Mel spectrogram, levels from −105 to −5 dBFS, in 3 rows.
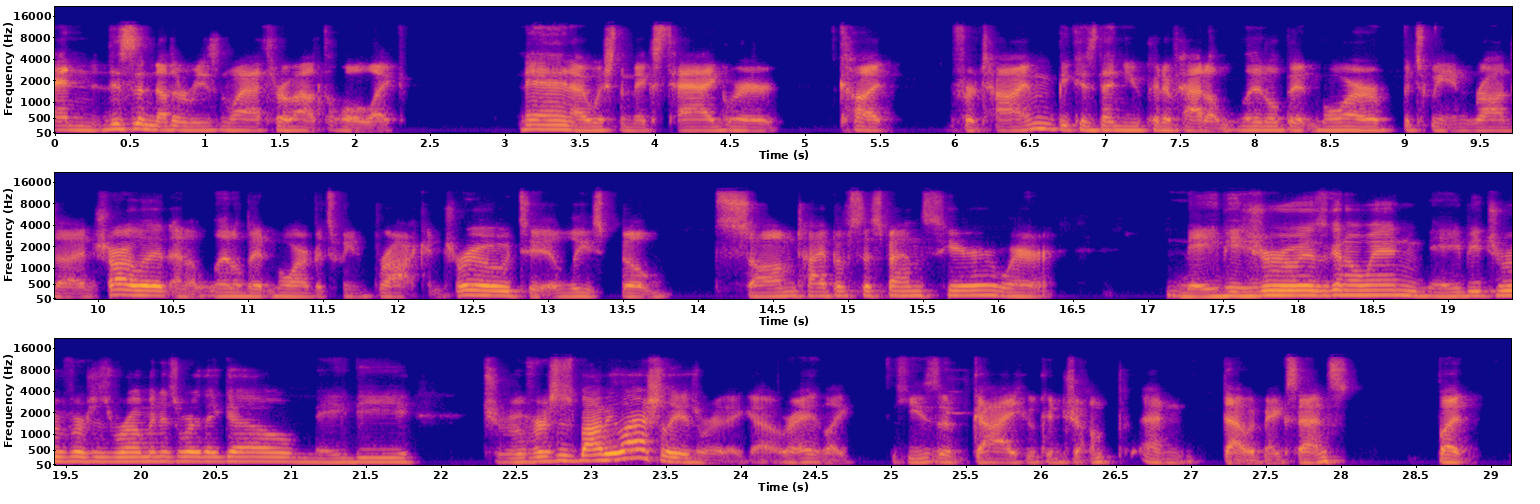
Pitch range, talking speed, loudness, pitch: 115-145 Hz, 190 wpm, -35 LUFS, 125 Hz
